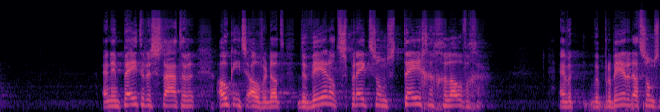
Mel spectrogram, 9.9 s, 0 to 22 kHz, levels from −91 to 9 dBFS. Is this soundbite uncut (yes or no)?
no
